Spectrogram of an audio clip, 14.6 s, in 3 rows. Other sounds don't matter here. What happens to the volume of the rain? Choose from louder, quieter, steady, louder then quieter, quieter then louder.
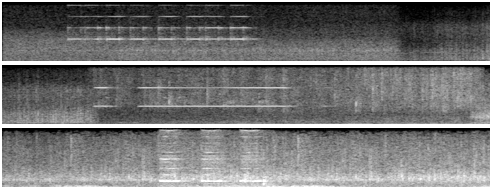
louder.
